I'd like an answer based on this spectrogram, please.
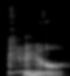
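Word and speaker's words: Cahir: It's Irish, and it's pronounced care.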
